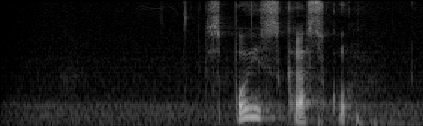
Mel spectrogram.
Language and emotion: Russian, neutral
